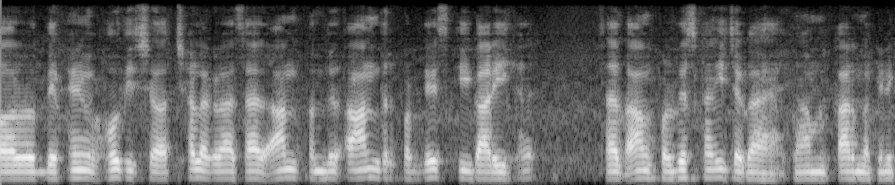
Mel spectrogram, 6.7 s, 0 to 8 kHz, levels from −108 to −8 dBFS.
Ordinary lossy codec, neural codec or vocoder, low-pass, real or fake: none; codec, 16 kHz, 4 kbps, FunCodec, trained on Chinese and English, 50 frames a second; 7.2 kHz; fake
